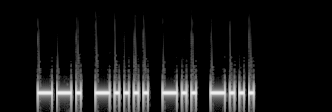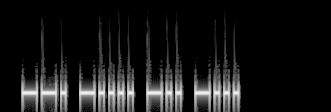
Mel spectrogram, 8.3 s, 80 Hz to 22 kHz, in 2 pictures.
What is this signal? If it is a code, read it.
Morse code, heard as a keyed tone, about 20 wpm, 700 Hz. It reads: G6DB G6DB
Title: DXCC-100 Call Signs - 4 Characters - Repeated 2x - 20wpm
